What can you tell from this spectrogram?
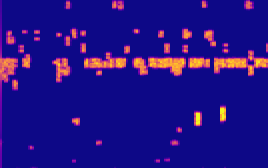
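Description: Turbocharged car's exhaust giving two sharp pops in quick succession about one and a half seconds in, after a few low thumps.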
